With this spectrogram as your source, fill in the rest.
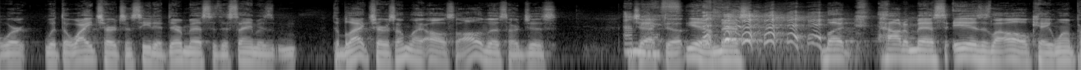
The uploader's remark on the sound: Live Audience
